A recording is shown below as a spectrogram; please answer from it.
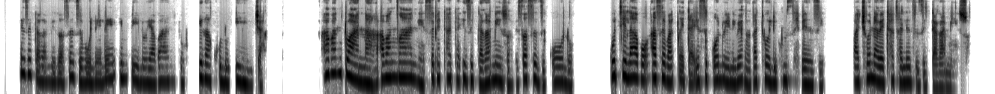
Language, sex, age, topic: North Ndebele, female, 36-49, health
